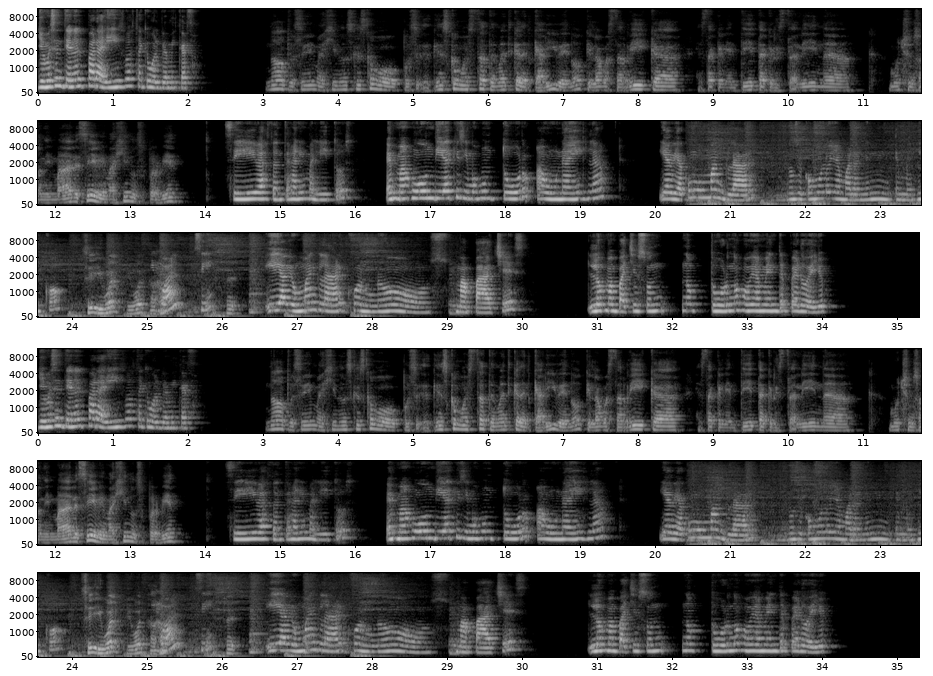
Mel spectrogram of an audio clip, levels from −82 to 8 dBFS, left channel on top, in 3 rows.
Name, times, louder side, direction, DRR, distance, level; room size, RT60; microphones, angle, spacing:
voice 1, 0.0-2.1 14.4-16.0 16.4-19.4 20.1-21.4 21.8-23.9 25.1-25.4 25.7-25.9 26.6-30.0 30.9-34.0, left 2 dB, 45° left, 0.5 m, -24 dB
voice 2, 3.0-10.9 11.4-13.6 24.1-25.3 26.1-26.2, right 1 dB, 30° right, 0.6 m, -31 dB
sound 1, 20.4-28.6 29.0-29.2, right 1 dB, 25° left, 1.7 m, -37 dB
4.9 x 4.7 x 2.3 m
head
